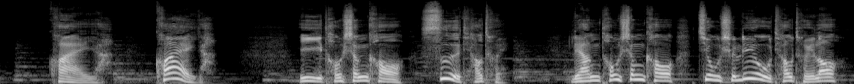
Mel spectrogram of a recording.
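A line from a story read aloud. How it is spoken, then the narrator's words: Laughing. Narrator (Chinese): 他笑着说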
